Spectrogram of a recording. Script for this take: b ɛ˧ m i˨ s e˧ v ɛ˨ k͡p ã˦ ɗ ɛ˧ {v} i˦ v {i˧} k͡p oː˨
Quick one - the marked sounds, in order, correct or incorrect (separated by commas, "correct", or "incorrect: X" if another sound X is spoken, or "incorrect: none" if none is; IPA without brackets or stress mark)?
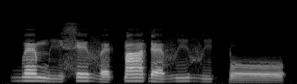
correct, correct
